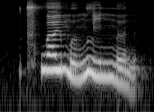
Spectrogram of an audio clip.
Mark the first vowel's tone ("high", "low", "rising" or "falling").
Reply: high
